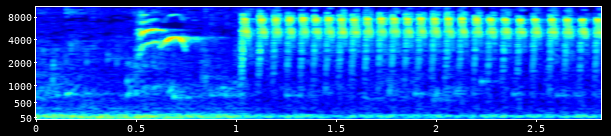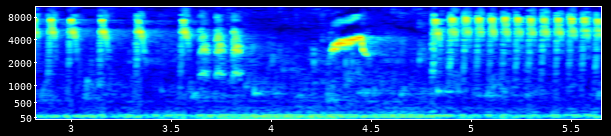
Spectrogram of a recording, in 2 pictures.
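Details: Orange-bellied leafbird (Chloropsis hardwickii), caged, recorded by phone, delivers a rapid, dense run of high, evenly repeated chipping notes framed by two short rising whistles, over a faint low hum.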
